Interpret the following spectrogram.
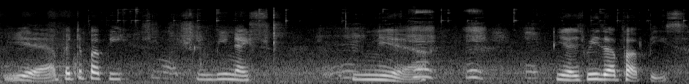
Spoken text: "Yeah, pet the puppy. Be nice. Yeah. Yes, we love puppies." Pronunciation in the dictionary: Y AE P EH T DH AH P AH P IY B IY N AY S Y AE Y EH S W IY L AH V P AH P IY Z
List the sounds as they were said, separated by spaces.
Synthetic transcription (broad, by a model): Y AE B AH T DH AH P AH P IY B IY N AY S Y AE Y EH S W IY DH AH P AH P IY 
